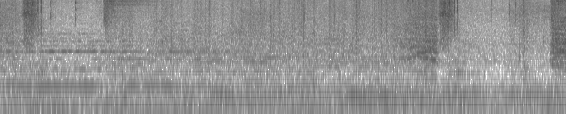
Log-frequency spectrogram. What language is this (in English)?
Polish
